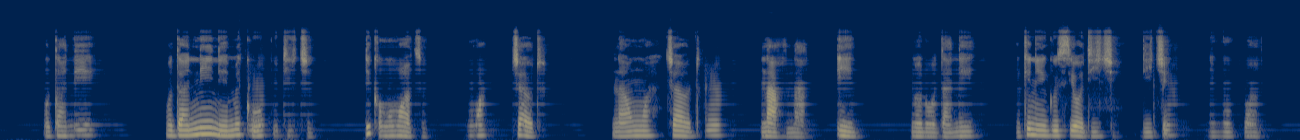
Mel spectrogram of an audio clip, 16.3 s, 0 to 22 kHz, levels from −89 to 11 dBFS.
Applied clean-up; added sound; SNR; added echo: neural mask model DeepFilterNet 3.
